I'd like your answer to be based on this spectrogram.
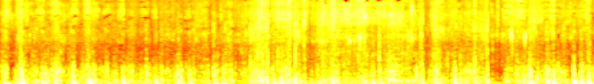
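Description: Both hands in latex gloves rub, tap, cup and knead a soft, porous black foam windscreen over the capsule of a desktop USB microphone with fingertips and palms. The result is a close, muffled, low rumbling crackle with soft thumps and rustling bursts, almost no bright content, and no ringing after each touch.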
